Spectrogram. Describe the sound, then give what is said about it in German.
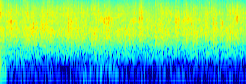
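Steady audience applause from many hands, a dense, even crackle of clapping that holds at a constant loudness throughout, with no voices standing out, given for the decoration, setup and teardown team. “Und wir wollen, lasst uns dem ganzen Deko- und Auf- und Abbauteam einfach nochmal einen Applaus geben.”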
